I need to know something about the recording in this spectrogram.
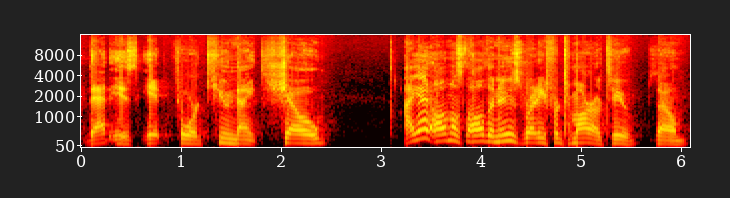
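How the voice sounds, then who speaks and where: A man's voice: mid-range voice, dry recording. A man hosting a gaming news livestream, rambling casually as he reads viewer chat aloud and answers it, close on a desk microphone. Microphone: studio microphone at a desk.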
